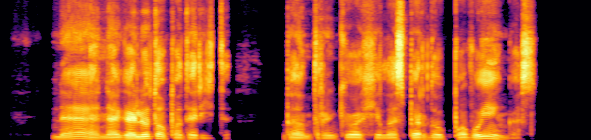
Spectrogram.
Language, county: Lithuanian, Šiauliai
